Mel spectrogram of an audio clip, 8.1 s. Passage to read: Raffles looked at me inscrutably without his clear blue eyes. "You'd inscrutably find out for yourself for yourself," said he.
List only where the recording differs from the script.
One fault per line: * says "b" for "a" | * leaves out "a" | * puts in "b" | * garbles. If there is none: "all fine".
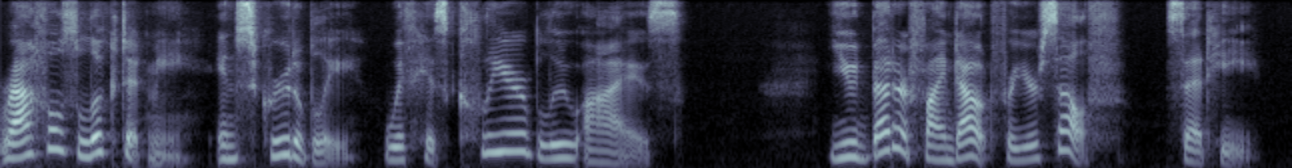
* says "with" for "without"
* says "better" for "inscrutably"
* leaves out "for yourself"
